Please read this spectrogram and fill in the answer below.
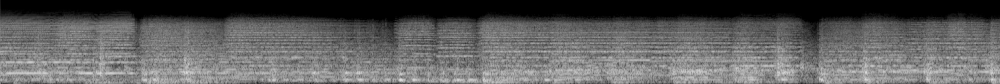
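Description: Marching band playing a rock arrangement at full volume, with the brass section carrying sustained chords over drumline strikes.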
